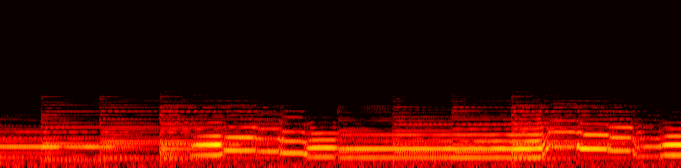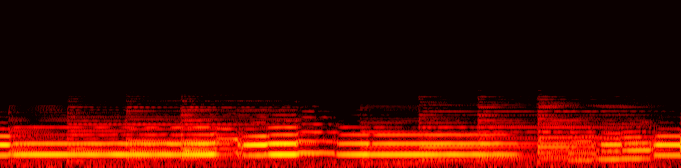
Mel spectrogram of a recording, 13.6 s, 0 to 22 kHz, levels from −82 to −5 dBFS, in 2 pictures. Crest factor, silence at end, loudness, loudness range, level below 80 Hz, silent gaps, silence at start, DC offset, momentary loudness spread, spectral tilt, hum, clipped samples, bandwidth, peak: 14 dB; 0 s; -36 LUFS; 4 LU; -62 dBFS; none; 0 s; under 0.1%; 10 LU; -11.5 dB/octave; none; under 0.1%; 2.8 kHz; -20 dBFS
